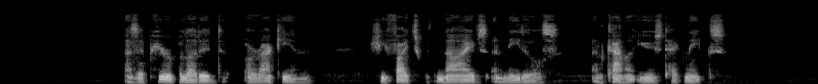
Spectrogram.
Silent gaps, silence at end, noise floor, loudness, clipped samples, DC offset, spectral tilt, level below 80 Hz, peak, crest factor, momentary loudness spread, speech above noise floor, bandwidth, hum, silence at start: none; 0.95 s; -73 dBFS; -26 LUFS; under 0.1%; under 0.1%; -5 dB/octave; -52 dBFS; -2 dBFS; 24 dB; 14 LU; 47 dB; 11.5 kHz; none; 1.25 s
